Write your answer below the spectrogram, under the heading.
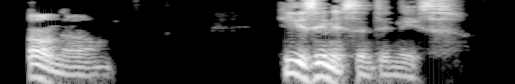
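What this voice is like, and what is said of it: Thick put-on Russian accent. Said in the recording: “That is certainly a Russian accent... It's a very thick accent.”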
